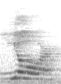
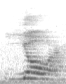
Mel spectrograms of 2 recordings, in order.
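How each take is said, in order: First: The words are squeezed into one syllable. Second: The same.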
